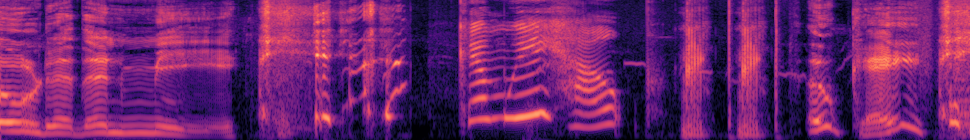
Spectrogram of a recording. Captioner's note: laughs; giggles; oinks; peppa and george giggle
